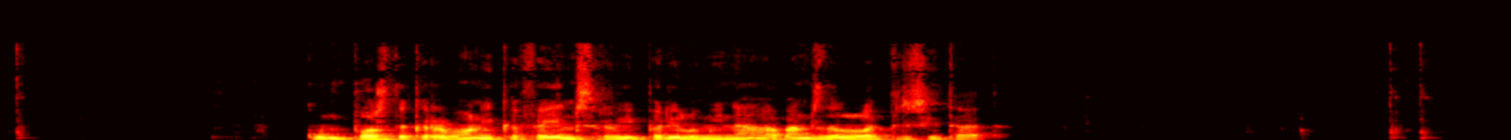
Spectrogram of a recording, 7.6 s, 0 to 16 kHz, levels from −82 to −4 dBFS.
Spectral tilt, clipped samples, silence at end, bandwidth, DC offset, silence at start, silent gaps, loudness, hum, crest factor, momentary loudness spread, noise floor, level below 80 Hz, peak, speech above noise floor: -7.5 dB/octave; under 0.1%; 2.65 s; 11.5 kHz; under 0.1%; 1.55 s; none; -24 LUFS; none; 20 dB; 11 LU; -84 dBFS; -70 dBFS; -6 dBFS; 60 dB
